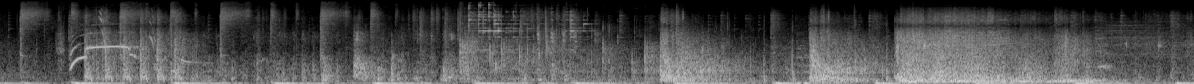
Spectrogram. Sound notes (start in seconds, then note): 0.6 screams; 2.0 firing continues; 9.1 grenade explodes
